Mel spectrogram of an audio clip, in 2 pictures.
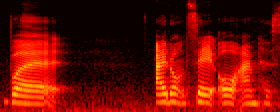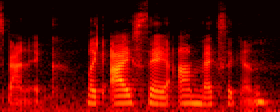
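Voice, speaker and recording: A woman's voice: medium pitch, big pitch swings, slow pace, pushed and bright. An American woman co-hosting a podcast in a casual, informal chat. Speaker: podcast co-host.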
